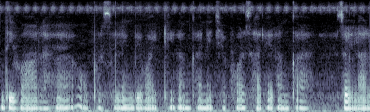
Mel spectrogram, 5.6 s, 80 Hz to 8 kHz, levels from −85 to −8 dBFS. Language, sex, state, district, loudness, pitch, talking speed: Hindi, female, Uttar Pradesh, Muzaffarnagar, -19 LUFS, 180 Hz, 175 wpm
